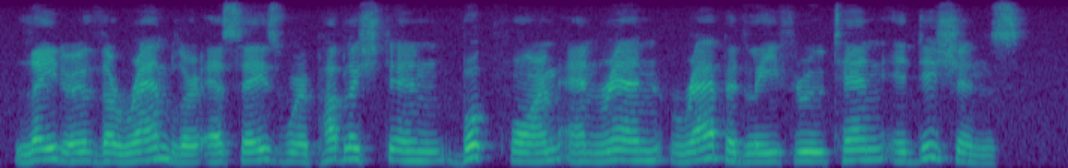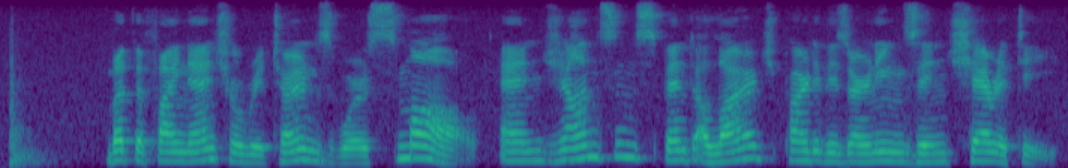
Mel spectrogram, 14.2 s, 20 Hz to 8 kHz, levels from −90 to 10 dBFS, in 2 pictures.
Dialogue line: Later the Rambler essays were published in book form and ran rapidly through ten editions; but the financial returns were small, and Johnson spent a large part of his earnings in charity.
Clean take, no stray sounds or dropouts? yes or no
no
